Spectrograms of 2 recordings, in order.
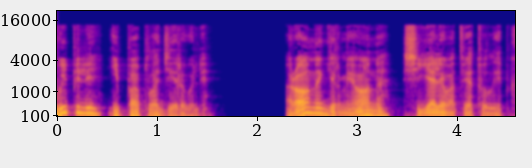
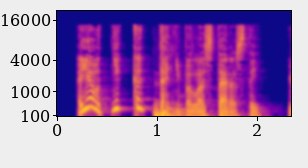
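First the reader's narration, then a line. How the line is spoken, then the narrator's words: Cheerful. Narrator (Russian): весело сказала Тонкс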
